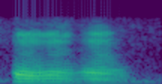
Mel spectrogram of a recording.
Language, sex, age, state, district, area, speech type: Odia, male, 45-60, Odisha, Nuapada, urban, conversation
